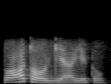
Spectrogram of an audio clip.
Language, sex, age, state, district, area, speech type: Urdu, female, 30-45, Bihar, Darbhanga, rural, conversation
